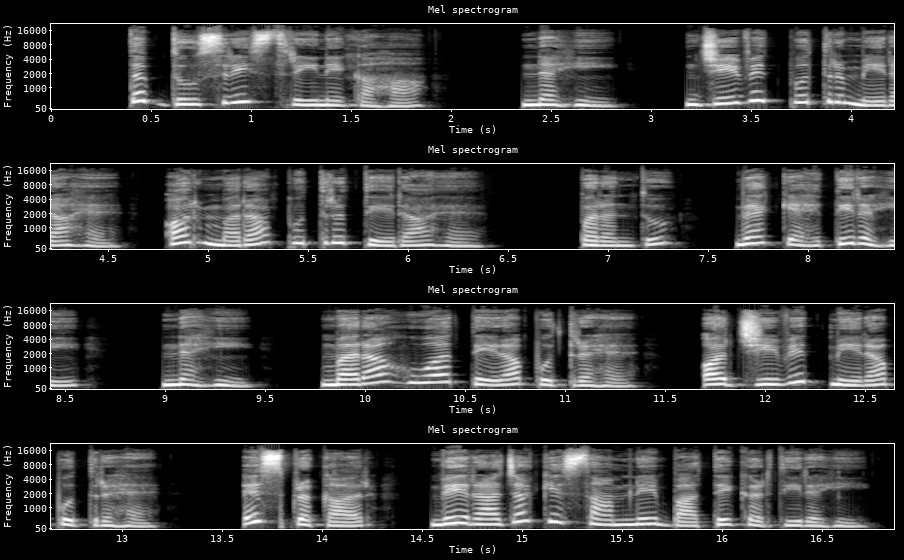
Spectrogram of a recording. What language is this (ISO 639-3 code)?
hin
